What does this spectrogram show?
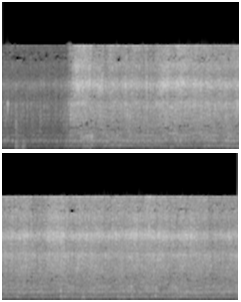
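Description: Onion, curry leaves and ginger-garlic-green-chilli paste sizzling in hot oil in a pressure cooker, stirred with a metal spoon. The sizzle grows louder about a second in as the stirring starts, then holds steady.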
